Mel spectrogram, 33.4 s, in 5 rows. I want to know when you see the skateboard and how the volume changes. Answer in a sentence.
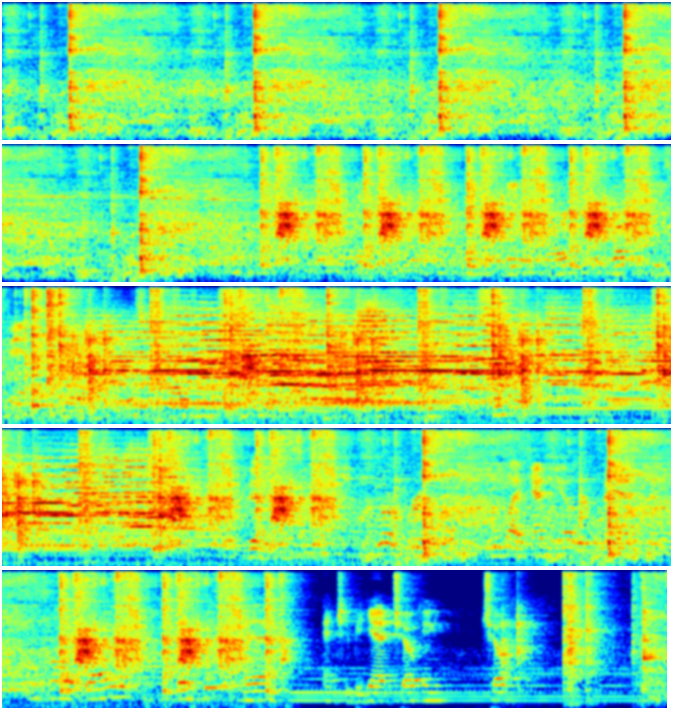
The skateboard can be heard from 0.0 to 29.6 s, at a steady volume; and briefly from 31.7 to 33.3 s.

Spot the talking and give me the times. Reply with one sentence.
The talking can be heard from 10.0 to 18.9 s and from 22.2 to 31.9 s.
